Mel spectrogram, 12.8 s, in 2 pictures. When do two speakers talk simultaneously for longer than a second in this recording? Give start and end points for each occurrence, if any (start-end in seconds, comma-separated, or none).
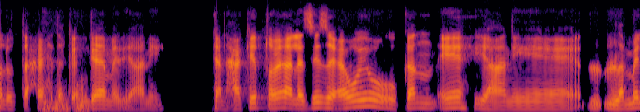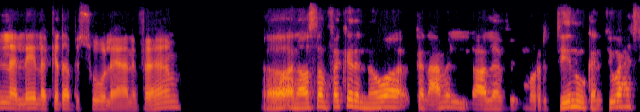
none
